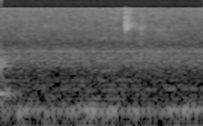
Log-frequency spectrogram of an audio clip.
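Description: Spices pour softly from a plate into a bowl.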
